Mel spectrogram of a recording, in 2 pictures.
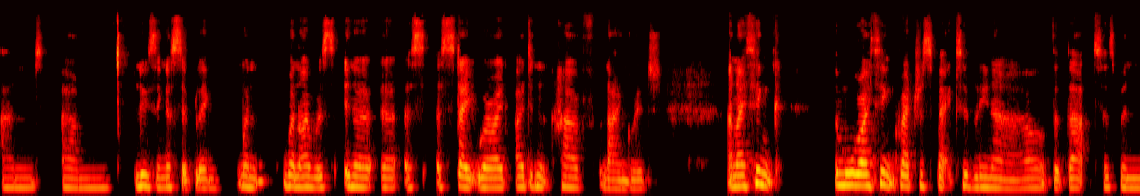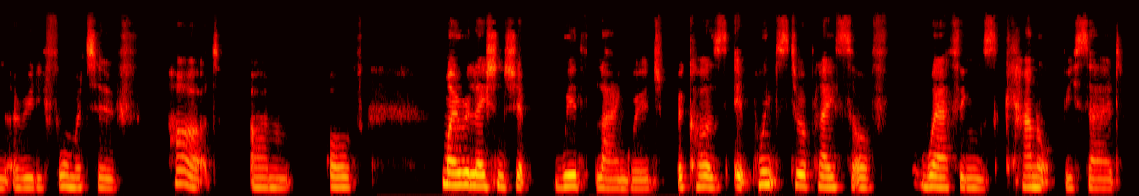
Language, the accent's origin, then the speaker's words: English; Liverpool, North West England, United Kingdom; I grew up in Liverpool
